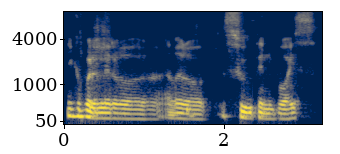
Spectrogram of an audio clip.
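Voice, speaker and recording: A man co-hosting a casual podcast who asks questions and gives short, calm replies. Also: fairly low pitch, unhurried, a crowd in the background. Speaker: podcast co-host.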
